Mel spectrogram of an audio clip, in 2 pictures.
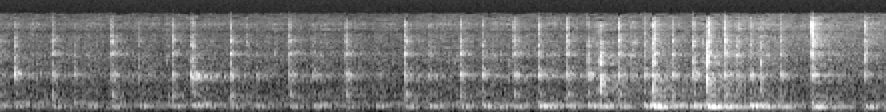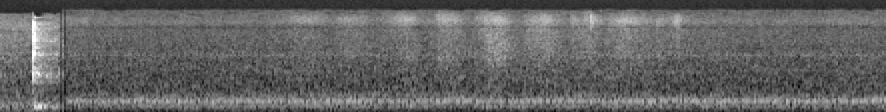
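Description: Eggs being beaten with a metal utensil in a plastic measuring jug: rapid clicks of metal against plastic, several a second, louder around three to four seconds in, stopping suddenly about five seconds in. A steady low hum follows.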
